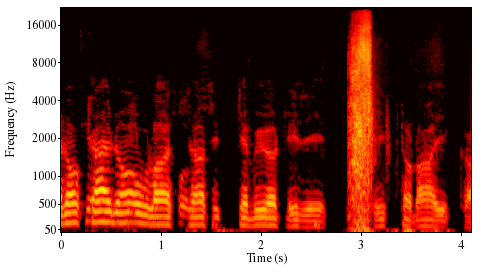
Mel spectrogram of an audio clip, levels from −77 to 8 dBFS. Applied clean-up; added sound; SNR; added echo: classical method spectral subtraction.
